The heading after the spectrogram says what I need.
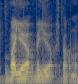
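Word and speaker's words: Vayer: Ça se prononce vailler."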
